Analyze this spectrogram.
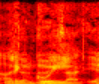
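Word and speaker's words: Linguee: One is, I don't know how to pronounce it, I think it's Lingue or Lingue. – Yeah, or Lingui, yeah. – Lingui, L-I-N-G-U-E. double E, lingui, yeah.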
